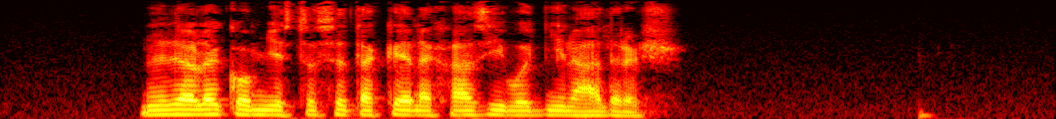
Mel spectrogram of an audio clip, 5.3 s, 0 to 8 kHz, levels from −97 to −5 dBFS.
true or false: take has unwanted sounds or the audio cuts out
false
